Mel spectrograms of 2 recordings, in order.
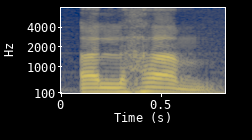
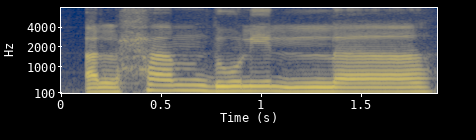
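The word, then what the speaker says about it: الحمد لله: Ha yang harusnya tipis dibaca dengan ha tebal, teman-teman. Jadi ada yang membacanya seperti ini. Alham, ya. Alhamdulillah, yang semestinya adalah alhamdulillah.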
